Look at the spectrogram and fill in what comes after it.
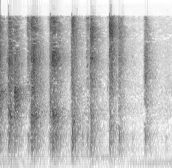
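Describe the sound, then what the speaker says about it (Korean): A small audience at a health food lecture gives a short round of applause, just a few distinct, close hand claps in a loose rhythm that fade after about two seconds. "감사의 박수를 보내주십시오"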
